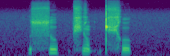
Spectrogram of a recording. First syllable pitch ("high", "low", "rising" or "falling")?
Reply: high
